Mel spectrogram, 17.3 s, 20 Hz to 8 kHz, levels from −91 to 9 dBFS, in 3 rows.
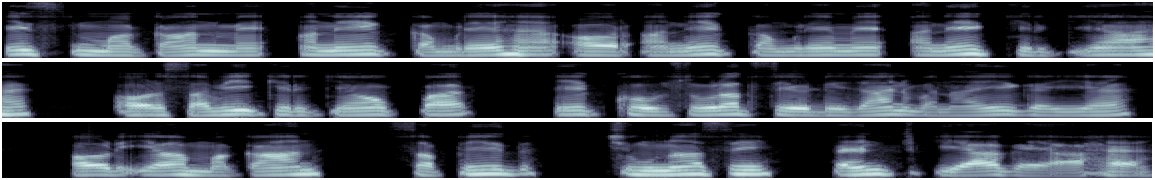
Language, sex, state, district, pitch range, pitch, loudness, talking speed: Hindi, male, Bihar, Muzaffarpur, 145-165 Hz, 155 Hz, -16 LUFS, 120 wpm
